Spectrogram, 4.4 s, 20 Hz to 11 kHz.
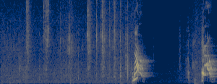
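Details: Female Toy Fox Terrier Willow, born April 2012, at play with a pig's ear: scratchy rustling and gnawing noises, then two abrupt high-pitched yaps separated by a short silence.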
